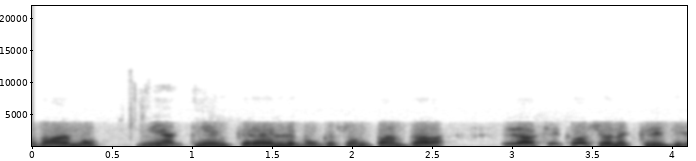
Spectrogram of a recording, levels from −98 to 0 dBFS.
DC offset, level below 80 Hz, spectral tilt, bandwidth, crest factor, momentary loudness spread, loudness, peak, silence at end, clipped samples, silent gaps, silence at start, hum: under 0.1%; -72 dBFS; -8.5 dB/octave; 4 kHz; 16 dB; 9 LU; -22 LUFS; -6 dBFS; 0 s; under 0.1%; none; 0 s; none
